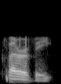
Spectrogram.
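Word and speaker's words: Clarivate: at clvt which is clarify clavate clar eight is that how you say it uh yes clar of8 okay can tell me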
